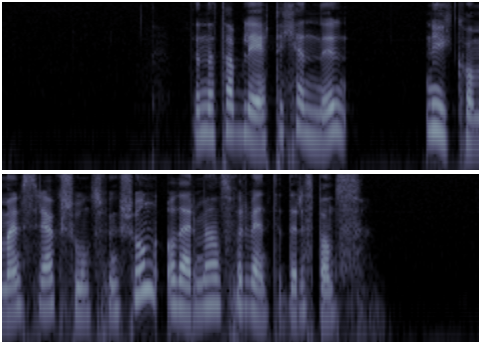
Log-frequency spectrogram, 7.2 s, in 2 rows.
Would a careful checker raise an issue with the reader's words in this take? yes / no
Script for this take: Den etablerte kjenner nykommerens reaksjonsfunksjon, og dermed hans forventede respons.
no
